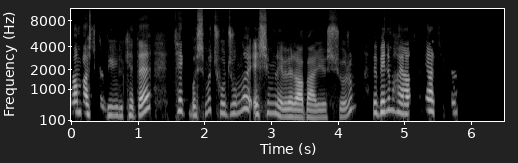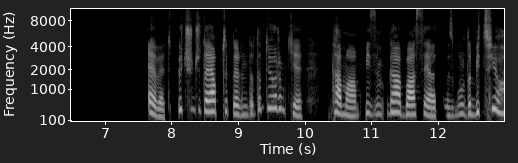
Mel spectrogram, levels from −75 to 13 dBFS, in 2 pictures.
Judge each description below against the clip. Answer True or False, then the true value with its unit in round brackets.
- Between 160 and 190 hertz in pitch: False (240 Hz)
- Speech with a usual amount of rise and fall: False (5.9 semitones)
